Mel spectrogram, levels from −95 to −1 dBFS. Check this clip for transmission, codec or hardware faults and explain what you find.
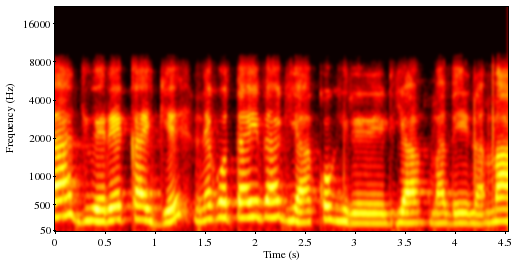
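Two packet-loss faults sit close together near the end of this speech clip, carried over an Opus call path whose audio tops out around 8 kHz.

From 3.63 to 3.65 s, a brief rough, noisier patch is a lost packet rebuilt from error correction: the next packet's low-bitrate copy filled those 20 ms, so there is no gap.

From 3.67 to 3.71 s and again from 3.71 to 3.75 s comes a short smeared wobble. This is short concealed packet loss: the decoder extended the preceding sound to cover roughly 20 ms missing each time, then blended back.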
